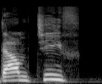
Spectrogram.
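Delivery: put-on Jamaican accent. Retelling what a man said, quoting his words: put-on Jamaican accent. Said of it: "he has that Jamaican accent".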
